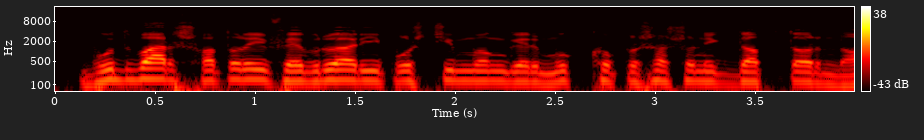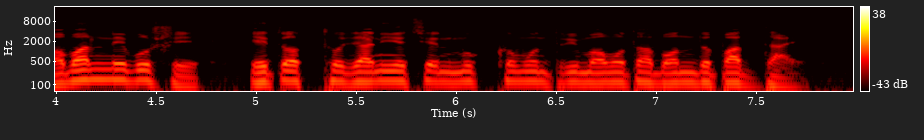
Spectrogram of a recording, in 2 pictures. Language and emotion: Bengali, neutral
